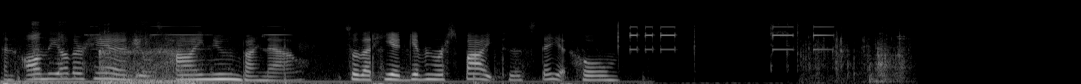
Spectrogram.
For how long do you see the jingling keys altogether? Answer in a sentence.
You can hear the jingling keys for 2 seconds altogether.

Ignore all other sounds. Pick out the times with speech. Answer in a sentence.
You can hear the speech from 0.0 to 6.2 s.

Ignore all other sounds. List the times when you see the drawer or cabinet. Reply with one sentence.
The drawer or cabinet can't be heard in this clip.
